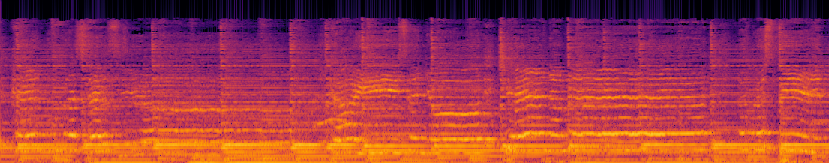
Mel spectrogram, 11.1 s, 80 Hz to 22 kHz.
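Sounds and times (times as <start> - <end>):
guitar: 0.0 - 11.0
keyboard: 0.0 - 11.0
woman singing into a microphone: 0.0 - 11.0.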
